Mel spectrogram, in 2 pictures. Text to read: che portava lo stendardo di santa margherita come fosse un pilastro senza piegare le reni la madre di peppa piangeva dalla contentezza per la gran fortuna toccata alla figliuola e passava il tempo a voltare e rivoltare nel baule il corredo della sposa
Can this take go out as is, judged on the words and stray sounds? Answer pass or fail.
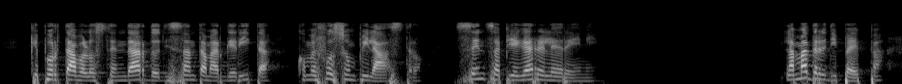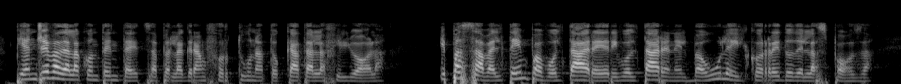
pass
